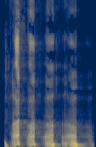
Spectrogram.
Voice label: monkey laugh; dota; monkey king

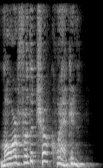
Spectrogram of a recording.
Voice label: lasthit pain; snapfire

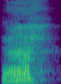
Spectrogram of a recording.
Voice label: anger; davion; dota; dragon knight

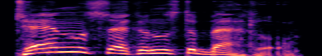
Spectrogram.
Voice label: announcer count battle; dlc stanleyparable

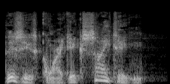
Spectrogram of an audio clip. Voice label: announcer battle start; dlc trine

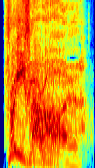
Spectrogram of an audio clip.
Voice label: announcer all pick, pirate; dlc workshop; capn

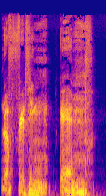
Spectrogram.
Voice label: lasthit pain; dota; grimstroke

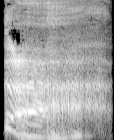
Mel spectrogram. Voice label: wraith death; dota; skeleton king

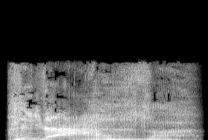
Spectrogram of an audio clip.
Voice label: anger; slardar

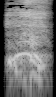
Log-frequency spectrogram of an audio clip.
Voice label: anger; queenofpain

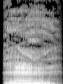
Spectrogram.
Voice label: anger; dota; omniknight

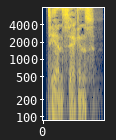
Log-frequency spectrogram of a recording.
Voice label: announcer count battle 10; dlc bastion

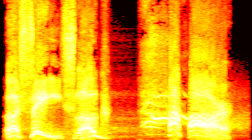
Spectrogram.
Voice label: announcer pick slardar, pirate; dlc workshop; capn

